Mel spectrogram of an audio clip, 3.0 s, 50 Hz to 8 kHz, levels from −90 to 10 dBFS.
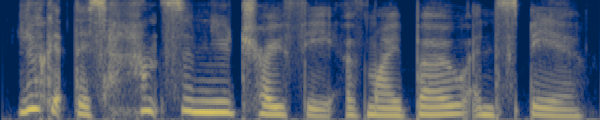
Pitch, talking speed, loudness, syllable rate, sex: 210 Hz, 220 wpm, -17 LUFS, 5.2 syllables/s, female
